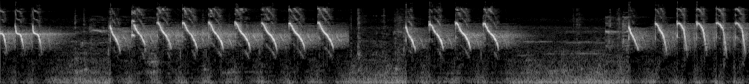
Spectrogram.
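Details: A ciblek semi, or bar-winged prinia, delivering energetic 'ngebren' song for luring and tutoring other birds: rapid series of shrill, downward-sweeping notes, about four per second, broken by short gaps.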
